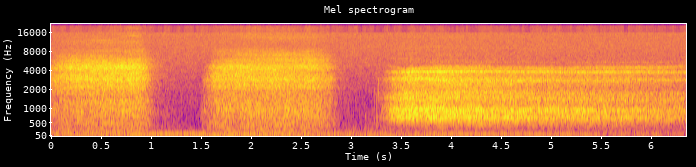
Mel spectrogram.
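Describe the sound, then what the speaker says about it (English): Slow, calming breaths through parted lips in a physiological sigh breathing exercise, long soft airy inhales and exhales in a steady rhythm, close and gentle with brief quiet pauses between them, no talking. "Not strained, not overstretched, just gently breathing."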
